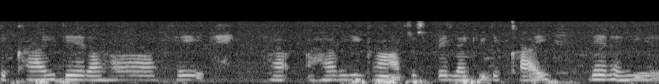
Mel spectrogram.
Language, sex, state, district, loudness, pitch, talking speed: Hindi, female, Jharkhand, Jamtara, -18 LUFS, 200 Hz, 125 wpm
